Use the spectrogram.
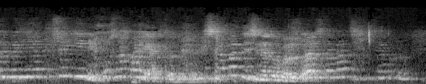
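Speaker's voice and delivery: very high-pitched mock pleading; retold peacemaker's protest, voice shooting far up; exasperated intervention. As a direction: act out breaking up a silly quarrel, high and amused. Acts out himself intervening in quarrel.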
